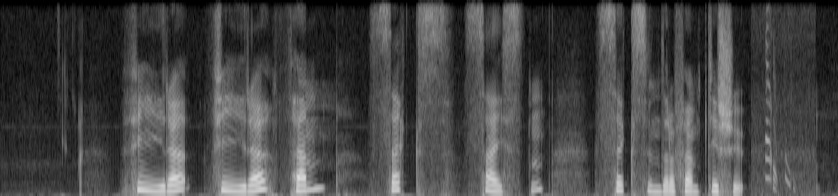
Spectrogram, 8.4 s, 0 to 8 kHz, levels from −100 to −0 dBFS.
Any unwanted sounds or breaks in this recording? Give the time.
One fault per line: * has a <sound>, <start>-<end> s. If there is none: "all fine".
* has a chirp, 7.7-8.0 s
